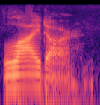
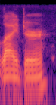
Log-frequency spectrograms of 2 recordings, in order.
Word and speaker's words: lidar: it's telling me that it's pronounced lidar so if you guys want um pronounce this after me lidar my bar why do good and don't instead of saying derp sadar because it's dar so you want to say lidar not lighter because otherwise people might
